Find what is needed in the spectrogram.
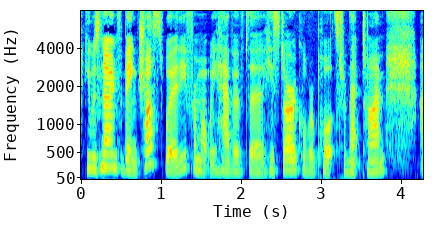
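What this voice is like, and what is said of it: Australian accent. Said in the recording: “you're Australian. ... Can you tell from the accent?”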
